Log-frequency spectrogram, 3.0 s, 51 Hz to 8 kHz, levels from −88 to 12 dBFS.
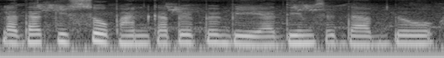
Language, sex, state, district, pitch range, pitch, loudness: Karbi, female, Assam, Karbi Anglong, 185-195 Hz, 185 Hz, -19 LUFS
